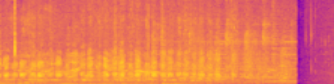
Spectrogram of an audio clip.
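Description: Dogs pant steadily and close at an annual dog festival at a family center. The rapid rhythmic breaths run continuously for about four seconds and then cut off abruptly.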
